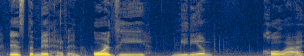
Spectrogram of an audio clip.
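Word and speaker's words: medium coeli: the midheaven or the medium coli i think that's how you pronounce it commonly referred to as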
